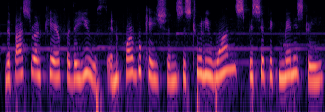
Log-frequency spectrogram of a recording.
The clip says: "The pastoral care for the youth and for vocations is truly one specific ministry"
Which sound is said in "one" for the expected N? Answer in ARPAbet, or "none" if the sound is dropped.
N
